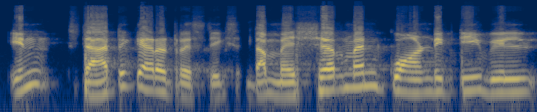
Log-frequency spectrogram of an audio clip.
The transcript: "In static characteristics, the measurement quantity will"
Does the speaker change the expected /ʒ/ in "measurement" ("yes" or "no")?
yes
